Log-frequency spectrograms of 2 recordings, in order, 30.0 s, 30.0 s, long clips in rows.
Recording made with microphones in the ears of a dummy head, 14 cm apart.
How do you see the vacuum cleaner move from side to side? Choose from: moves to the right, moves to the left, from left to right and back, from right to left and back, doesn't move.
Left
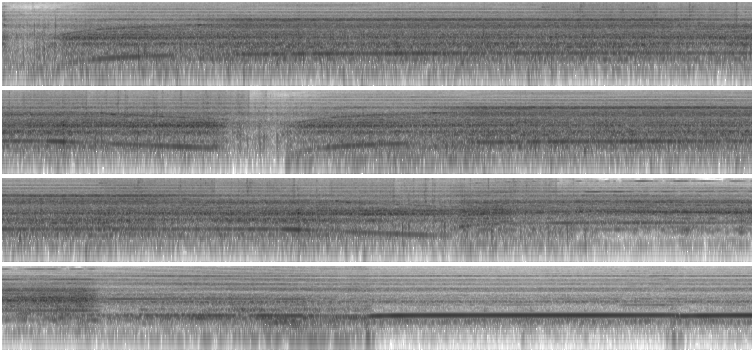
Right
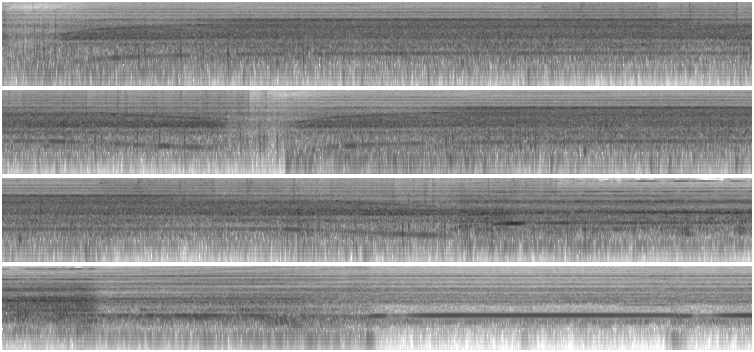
from left to right and back.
